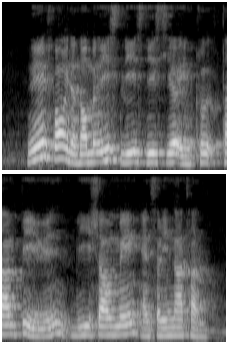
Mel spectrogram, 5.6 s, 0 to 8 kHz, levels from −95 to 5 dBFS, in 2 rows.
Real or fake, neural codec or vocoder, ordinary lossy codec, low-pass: fake; codec, 16 kHz, 8 kbps, FreqCodec, larger model; Opus, 64 kbps; 7.2 kHz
